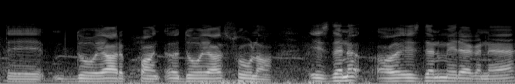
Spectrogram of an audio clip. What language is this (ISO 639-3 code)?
doi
